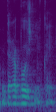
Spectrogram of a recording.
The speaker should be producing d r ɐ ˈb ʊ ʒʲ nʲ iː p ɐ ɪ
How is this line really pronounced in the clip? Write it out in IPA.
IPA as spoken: d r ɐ ˈb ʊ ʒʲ nʲ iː k ɐ ɪ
